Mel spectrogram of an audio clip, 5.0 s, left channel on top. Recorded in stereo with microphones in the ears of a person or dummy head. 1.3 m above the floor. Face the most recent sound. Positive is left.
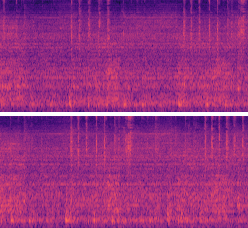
turn(degrees=0)  # may be behind; listen again after turning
